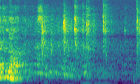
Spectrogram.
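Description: Speech only: a man's voice draws out the end of a word at a steady pitch and trails off. A pause with faint room noise and a few soft ticks follows.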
